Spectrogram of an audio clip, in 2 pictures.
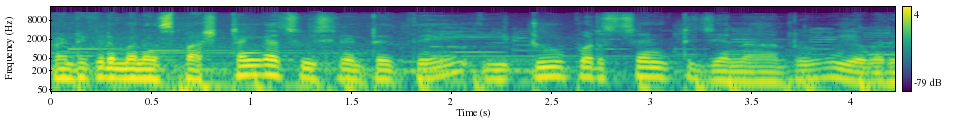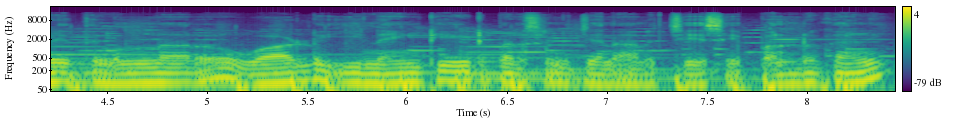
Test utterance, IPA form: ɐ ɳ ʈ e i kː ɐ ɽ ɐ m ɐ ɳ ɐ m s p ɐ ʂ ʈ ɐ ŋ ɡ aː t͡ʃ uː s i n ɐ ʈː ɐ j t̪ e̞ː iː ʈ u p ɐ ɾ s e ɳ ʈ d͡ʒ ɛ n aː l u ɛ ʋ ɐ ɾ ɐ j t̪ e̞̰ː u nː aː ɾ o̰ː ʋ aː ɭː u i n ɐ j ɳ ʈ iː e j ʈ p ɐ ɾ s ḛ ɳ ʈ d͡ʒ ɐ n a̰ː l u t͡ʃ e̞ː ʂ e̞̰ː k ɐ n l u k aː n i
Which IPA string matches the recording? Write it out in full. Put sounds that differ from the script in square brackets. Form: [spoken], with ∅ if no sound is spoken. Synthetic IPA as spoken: ɐ ɳ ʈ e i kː ɐ ɽ ɐ m ɐ [n] ɐ m s p ɐ ʂ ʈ ɐ ŋ ɡ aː t͡ʃ uː s i n ɐ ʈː ɐ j t̪ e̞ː iː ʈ [uː] p ɐ ɾ s e ɳ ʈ d͡ʒ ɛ n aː l u ɛ ʋ ɐ ɾ ɐ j t̪ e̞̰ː u nː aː ɾ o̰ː ʋ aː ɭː u [iː] n ɐ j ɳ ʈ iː e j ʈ p ɐ ɾ s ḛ ɳ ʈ d͡ʒ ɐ n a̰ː l u t͡ʃ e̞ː [s] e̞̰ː [p] ɐ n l u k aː n i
